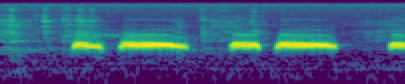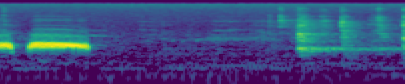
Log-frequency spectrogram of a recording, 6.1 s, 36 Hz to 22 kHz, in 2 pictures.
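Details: Wild doves are being lured by a decoy spotted dove's coos: three hollow paired phrases, short then long, about 1.2 seconds apart, then a pause and a burst of rustling noise.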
